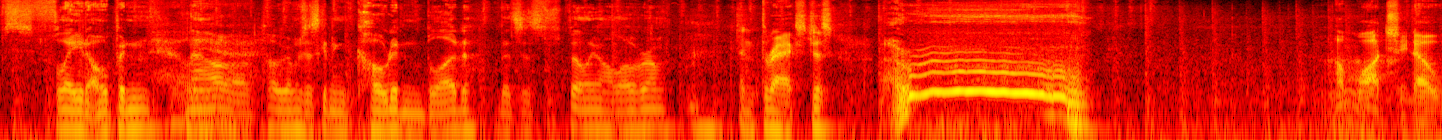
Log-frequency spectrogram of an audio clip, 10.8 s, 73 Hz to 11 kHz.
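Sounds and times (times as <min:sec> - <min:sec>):
speech: 0:00.4 - 0:08.3, 0:10.1 - 0:10.8
howl: 0:06.6 - 0:08.2.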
